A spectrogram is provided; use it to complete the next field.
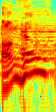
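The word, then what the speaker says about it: Anghel: Okay, based on the the Kana, his name is pronounced like an Aner. Anher. So, Angal. Anel. I've been calling him Angel this entire time.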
